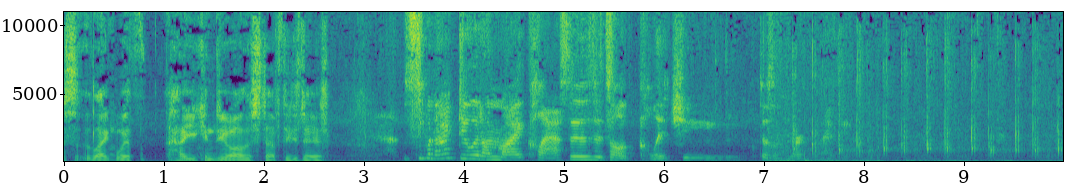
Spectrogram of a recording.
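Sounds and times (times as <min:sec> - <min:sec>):
speech: 0:00.0 - 0:07.9
low rumbling background: 0:07.0 - 0:09.9
horse hooves clip-clopping: 0:07.1 - 0:09.9.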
